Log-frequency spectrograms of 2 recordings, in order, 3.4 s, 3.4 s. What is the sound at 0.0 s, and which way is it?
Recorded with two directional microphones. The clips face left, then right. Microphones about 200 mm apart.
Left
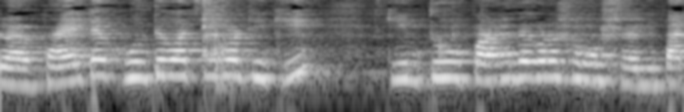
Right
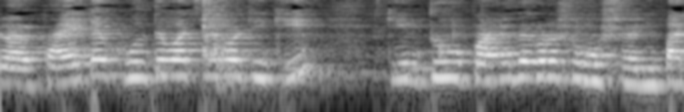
Speech, 15° left (ahead or behind).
